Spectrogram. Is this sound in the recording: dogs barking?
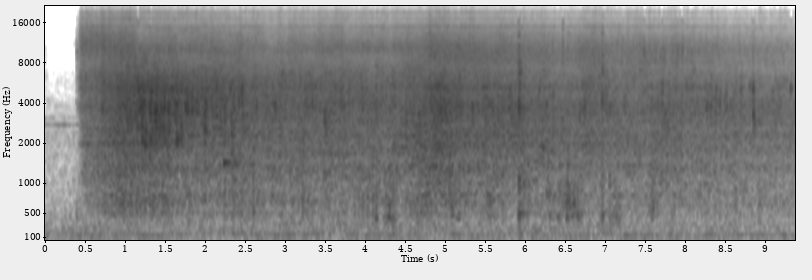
no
